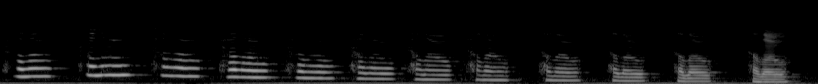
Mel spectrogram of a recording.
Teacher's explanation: Starting light and high, going heavier and lower.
